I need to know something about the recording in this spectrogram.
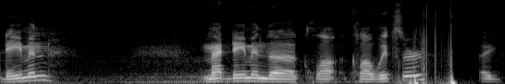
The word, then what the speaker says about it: Clawitzer: Matt Damon the claw clawitzer. I like just yesterday I found that it's pronounced Claw Witzer.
